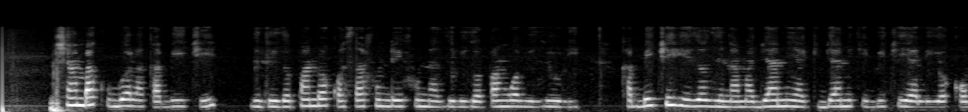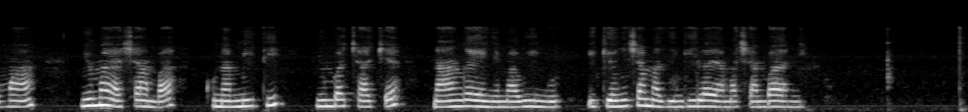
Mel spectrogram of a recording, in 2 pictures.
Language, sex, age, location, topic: Swahili, female, 18-24, Nairobi, agriculture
